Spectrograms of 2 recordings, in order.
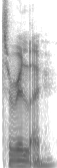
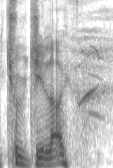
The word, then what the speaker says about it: Trujillo: I was just thinking about how you pronounce Torillo. And it's like, Rio. Yeah. Torillo. Surely not. I don't know. Answers I'm in the not comments Spanish. below. Well, he says he's American. It would be Trujillo.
